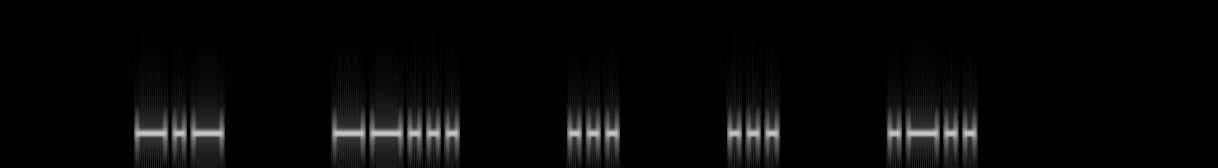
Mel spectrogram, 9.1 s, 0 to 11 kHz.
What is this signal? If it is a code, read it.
Morse code, heard as a keyed tone, about 17 wpm, spaced as for 8 wpm, 700 Hz. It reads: K7SSL
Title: USA Call Signs - 4x Character Spacing - 17wpm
